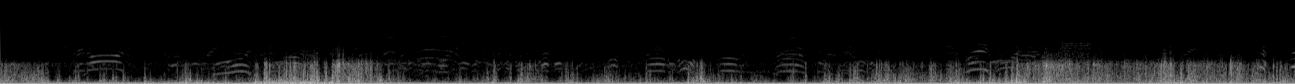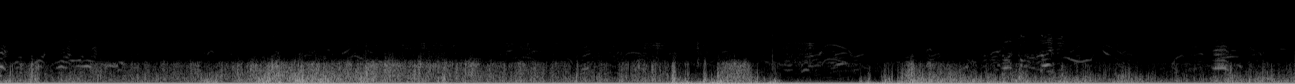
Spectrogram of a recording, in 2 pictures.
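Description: Young men shout to each other in the distance outdoors.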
